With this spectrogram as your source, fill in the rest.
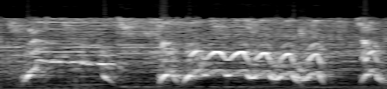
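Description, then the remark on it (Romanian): A guard dog barks and yelps in a rapid, excited series of high, rising-and-falling cries, loud, with no one speaking, at a tall chained and padlocked gate to an estate on Belina island. “Au pus gard, au pus câine, au legat lacătul, iar cheia e la Dragnea”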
